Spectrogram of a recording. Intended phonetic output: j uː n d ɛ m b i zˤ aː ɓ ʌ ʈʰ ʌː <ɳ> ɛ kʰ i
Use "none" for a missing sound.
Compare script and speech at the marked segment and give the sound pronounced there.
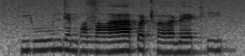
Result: ɳ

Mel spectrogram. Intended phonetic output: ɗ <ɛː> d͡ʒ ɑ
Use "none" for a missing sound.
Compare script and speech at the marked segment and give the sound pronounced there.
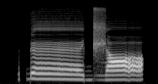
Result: ɛː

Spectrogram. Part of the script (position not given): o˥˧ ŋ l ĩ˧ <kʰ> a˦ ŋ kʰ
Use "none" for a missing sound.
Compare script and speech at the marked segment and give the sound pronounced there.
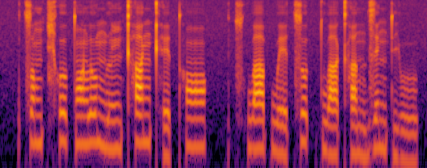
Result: kʰ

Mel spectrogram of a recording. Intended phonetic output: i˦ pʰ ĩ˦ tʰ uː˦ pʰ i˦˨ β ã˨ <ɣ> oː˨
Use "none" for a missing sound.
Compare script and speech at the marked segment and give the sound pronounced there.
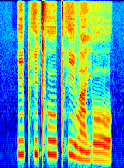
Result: j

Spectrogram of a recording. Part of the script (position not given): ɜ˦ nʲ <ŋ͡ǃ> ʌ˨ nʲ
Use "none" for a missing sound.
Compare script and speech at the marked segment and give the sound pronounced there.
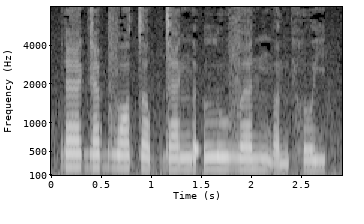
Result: ŋ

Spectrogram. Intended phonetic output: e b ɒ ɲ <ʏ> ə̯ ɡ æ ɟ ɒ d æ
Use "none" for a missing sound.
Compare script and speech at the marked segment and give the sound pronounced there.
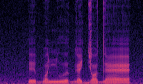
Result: u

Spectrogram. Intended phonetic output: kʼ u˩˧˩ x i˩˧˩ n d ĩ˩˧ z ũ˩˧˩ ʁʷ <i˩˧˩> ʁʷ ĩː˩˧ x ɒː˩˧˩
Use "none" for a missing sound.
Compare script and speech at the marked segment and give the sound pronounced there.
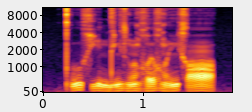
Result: i˩˧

